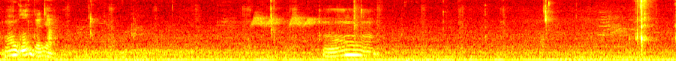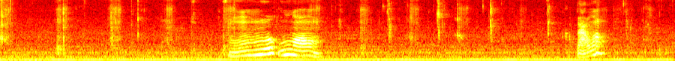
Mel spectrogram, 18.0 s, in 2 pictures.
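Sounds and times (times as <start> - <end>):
steady low hum: 0.0 - 18.0
crunchy fruit being chewed: 0.4 - 7.8, 8.4 - 9.2, 13.2 - 16.6, 17.2 - 18.0
person humming: 4.3 - 6.0.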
